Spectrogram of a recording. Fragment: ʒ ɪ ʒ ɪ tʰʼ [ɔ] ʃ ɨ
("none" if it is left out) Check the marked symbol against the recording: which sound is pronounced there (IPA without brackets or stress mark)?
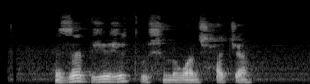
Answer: u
